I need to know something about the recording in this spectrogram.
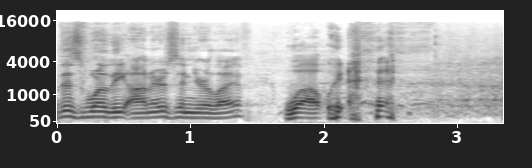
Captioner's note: laughter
